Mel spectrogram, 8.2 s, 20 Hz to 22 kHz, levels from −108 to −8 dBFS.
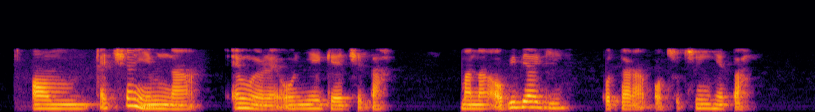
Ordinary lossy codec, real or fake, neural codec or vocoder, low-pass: none; real; none; 3.6 kHz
